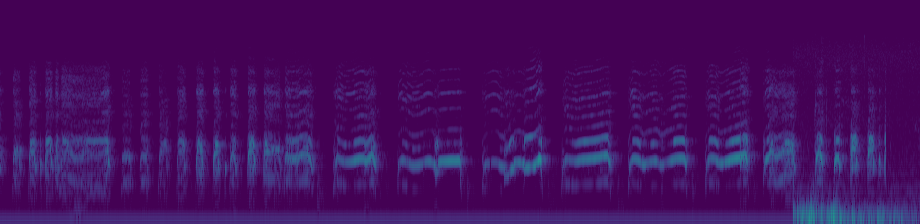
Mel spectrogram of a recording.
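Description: A bird calling over and over: quick short notes for about three seconds, then a run of longer wavering calls of about half a second each. A low steady rumble comes in near the end.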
